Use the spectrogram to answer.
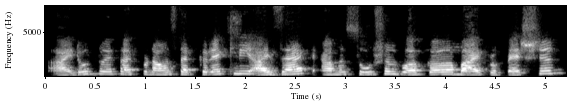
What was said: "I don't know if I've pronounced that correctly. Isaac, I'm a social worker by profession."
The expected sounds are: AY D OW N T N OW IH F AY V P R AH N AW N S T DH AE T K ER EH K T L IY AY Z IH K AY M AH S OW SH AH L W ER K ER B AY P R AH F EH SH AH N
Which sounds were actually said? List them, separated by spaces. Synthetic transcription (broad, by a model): AY D OW N T N OW IH F AY V P R AH N AW N S T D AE T K ER EH K T L IY AY Z IH K AY M AH S OW SH AH L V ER K ER B AY P R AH F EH SH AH N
